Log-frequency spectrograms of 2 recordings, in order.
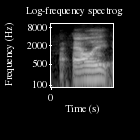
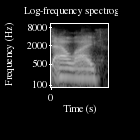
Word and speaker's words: Ally: of works and again ali ali is that how you pronounce it it's ally ally okay it should be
